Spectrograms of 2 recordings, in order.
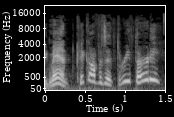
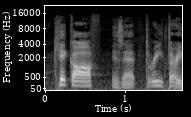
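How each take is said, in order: First: High, rising surprised question. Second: Said in the usual way. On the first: Real, not acted. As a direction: sound caught off guard by it. Reacting to the kickoff time.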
